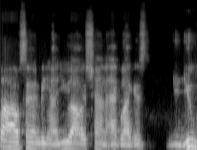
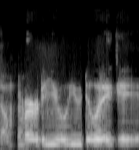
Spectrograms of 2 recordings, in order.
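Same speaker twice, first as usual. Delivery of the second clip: put-on whispered voice. Imitating another speaker's version of a threat: imitating someone whispering. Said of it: "I'm whispering this shit".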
